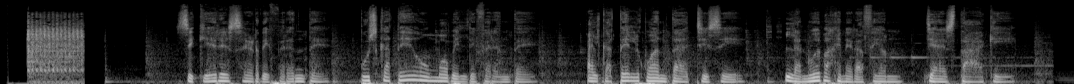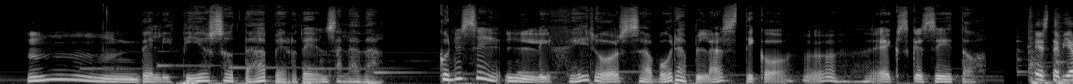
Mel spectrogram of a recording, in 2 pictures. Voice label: Locutora espanola

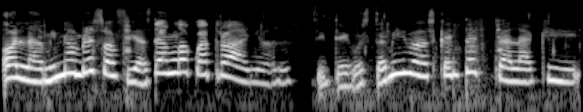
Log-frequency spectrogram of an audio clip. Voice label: locutora, ninios

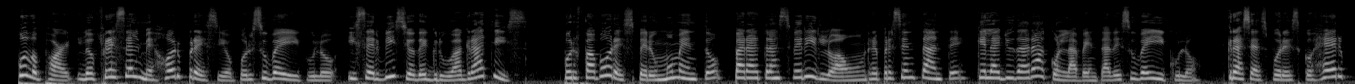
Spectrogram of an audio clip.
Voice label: Locutora puerto rico

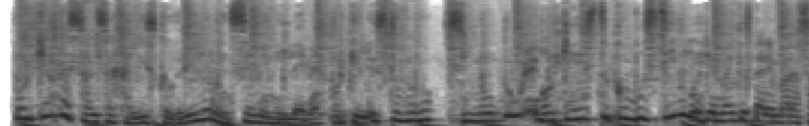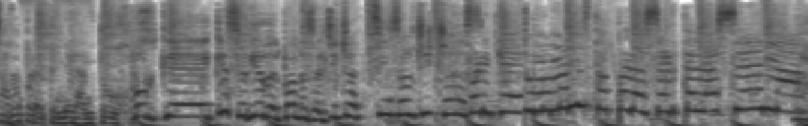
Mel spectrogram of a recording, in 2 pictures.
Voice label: Locutora mexicana

